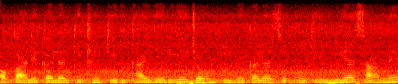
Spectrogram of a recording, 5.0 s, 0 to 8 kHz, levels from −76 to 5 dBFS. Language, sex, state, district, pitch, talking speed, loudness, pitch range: Hindi, female, Bihar, Vaishali, 190 Hz, 215 wpm, -16 LUFS, 180-200 Hz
